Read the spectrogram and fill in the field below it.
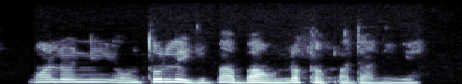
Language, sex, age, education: Yoruba, female, 30-45, tertiary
